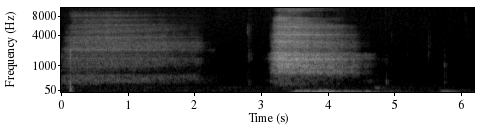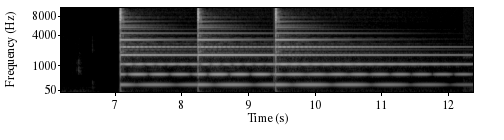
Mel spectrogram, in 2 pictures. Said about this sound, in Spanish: La paz comienza conmigo. Toma una respiración profunda.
